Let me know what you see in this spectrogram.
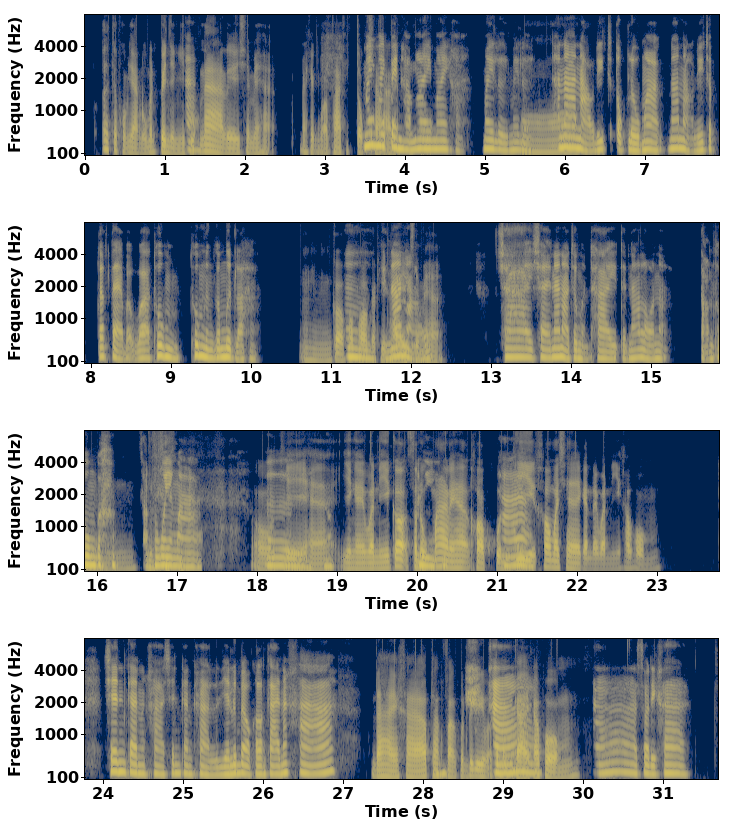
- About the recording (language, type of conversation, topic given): Thai, unstructured, การออกกำลังกายช่วยเปลี่ยนแปลงชีวิตของคุณอย่างไร?
- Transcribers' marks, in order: distorted speech; chuckle; laughing while speaking: "ก็"; chuckle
